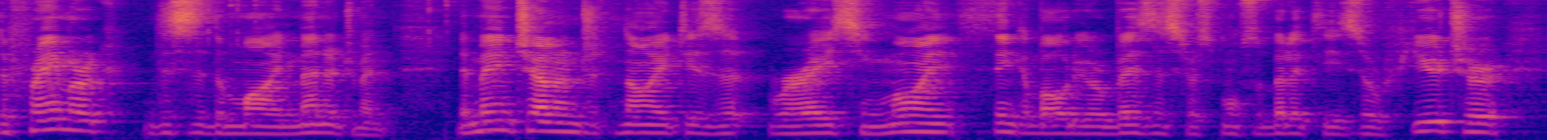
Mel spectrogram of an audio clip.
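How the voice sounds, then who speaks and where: A man with a Croatian accent at medium pitch, fairly quick in pace with fairly even intonation, amid audible room echo. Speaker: online business coach. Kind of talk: talking-head tutorial. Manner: fast; hesitant with filler uhs.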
